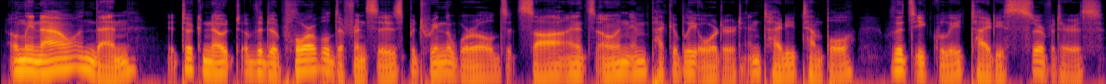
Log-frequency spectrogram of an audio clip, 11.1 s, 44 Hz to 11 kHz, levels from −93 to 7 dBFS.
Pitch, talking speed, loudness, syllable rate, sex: 90 Hz, 155 wpm, -20 LUFS, 4.8 syllables/s, male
